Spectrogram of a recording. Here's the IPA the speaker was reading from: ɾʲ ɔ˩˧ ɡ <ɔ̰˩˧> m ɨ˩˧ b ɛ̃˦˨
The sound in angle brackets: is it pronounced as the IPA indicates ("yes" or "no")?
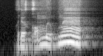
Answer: yes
